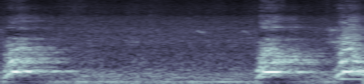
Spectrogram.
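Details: Leo, a pet German Shepherd, gives three loud, sharp barks: one at the start, then a pause, then two more in quick succession, over a low steady hum.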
